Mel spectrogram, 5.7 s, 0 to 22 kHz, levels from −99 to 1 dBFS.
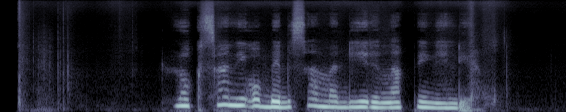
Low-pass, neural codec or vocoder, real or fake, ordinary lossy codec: none; codec, 44.1 kHz, 2.6 kbps, DAC; fake; none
